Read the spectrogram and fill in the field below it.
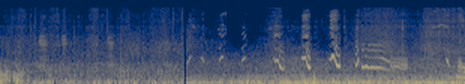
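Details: Fearful nine-month-old Shih Tzu puppy whimpering on a winter walk: a quick run of short, high, thin whines, each rising then falling, growing denser toward the end, with outdoor rumble.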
